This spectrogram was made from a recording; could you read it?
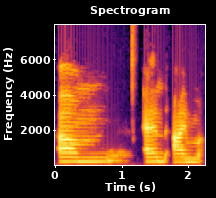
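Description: A woman with a French accent, a guest on a podcast, speaking in halting English with restarts and frequent laughs. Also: on the high side, completely flat delivery, highs cut off. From Switzerland. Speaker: podcast guest, physics teacher and business coach. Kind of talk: casual interview chat.

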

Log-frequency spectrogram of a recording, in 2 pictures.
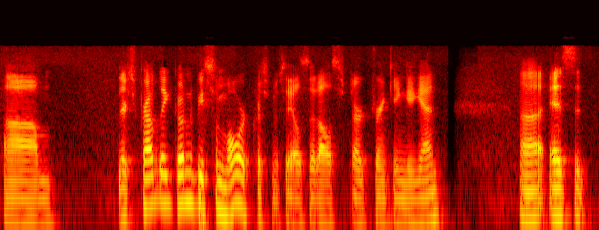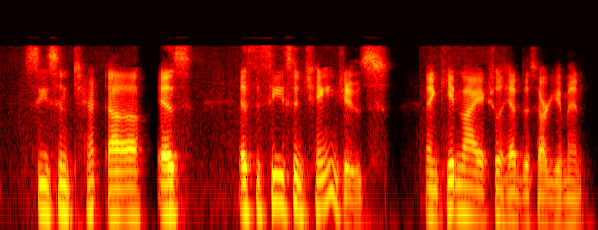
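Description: A man's voice: medium pitch, lively intonation, normal speed, pushed and bright. An American man in casual conversation as a podcast co-host. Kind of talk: casual chat. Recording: dull lo-fi voice recording.

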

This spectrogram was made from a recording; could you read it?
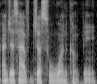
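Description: A man co-hosting a podcast, chatting casually in a relaxed, rambling way. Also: rumbling low, normal speed, no room sound. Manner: relaxed, rambling with restarts and laughs. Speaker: podcast co-host. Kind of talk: casual chat.

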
